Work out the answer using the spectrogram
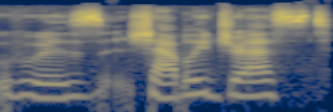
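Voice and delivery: ordinary delivery

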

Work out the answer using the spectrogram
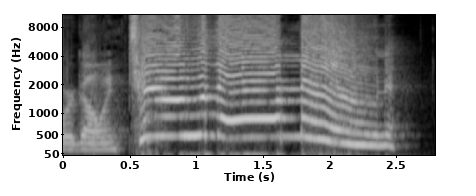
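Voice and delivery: very loud, high, slow, swooping, drawn-out hype yell. Announcing plans for Saturday afternoon: Cameron Grimes impression. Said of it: "That was actually an impression".

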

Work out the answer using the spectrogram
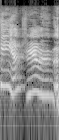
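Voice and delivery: very high, squeaky, timid, scaredy-cat voice. Retelling how a supervisor nicknamed a coworker Scaredy Boy; supervisor's mocking scaredy-boy voice. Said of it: "And did the voice. He goes".

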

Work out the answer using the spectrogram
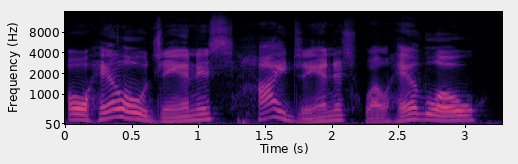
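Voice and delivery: Newfoundland accent, as spoken around Gander. Describing the story Come From Away, imitating how Gander folks talk: Canadian Gander accent. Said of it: "everyone talks like this and says".

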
